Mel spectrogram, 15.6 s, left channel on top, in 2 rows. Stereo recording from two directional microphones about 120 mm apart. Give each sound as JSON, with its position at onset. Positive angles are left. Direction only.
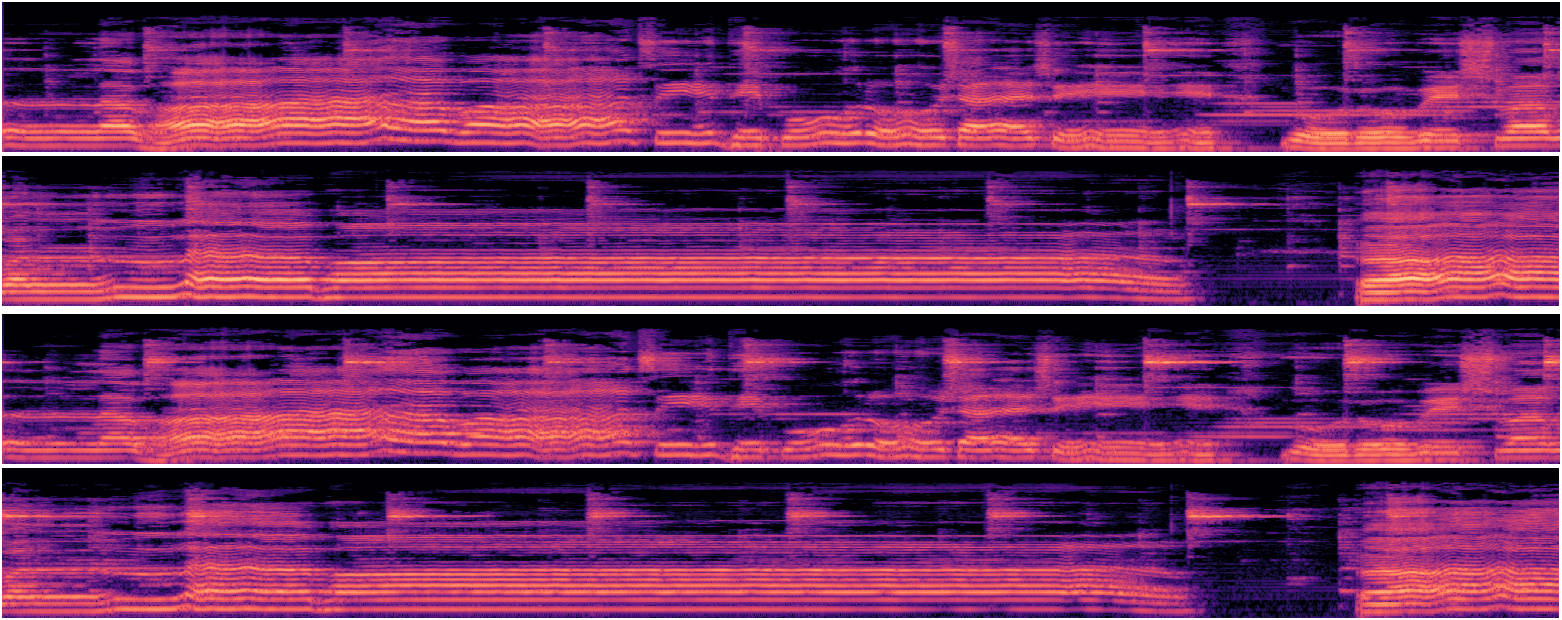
{"t": 0.4, "sound": "music", "side_deg": 30}
{"t": 4.2, "sound": "music", "side_deg": 25}
{"t": 6.7, "sound": "music", "side_deg": 30}
{"t": 14.6, "sound": "music", "side_deg": 35}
